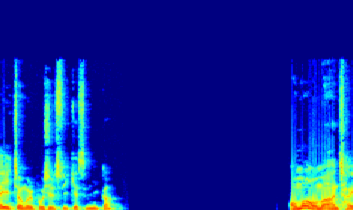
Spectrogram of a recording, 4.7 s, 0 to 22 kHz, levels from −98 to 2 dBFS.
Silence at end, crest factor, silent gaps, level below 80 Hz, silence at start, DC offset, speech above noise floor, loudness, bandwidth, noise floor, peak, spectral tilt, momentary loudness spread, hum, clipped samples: 0 s; 14 dB; 1.74-3.84 s; -54 dBFS; 0 s; under 0.1%; over 74 dB; -17 LUFS; 16 kHz; under -90 dBFS; -4 dBFS; -7 dB/octave; 13 LU; none; under 0.1%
